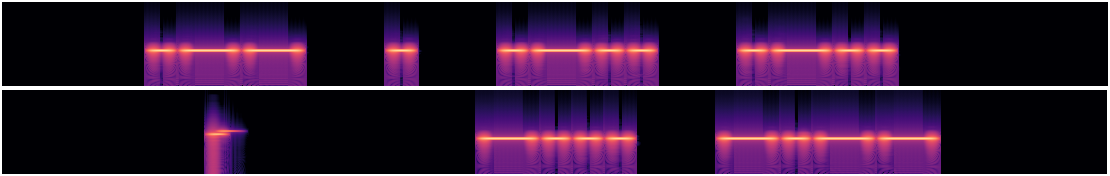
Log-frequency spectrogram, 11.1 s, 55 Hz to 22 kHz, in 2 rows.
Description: Morse code, heard as a keyed tone, about 15 wpm, spaced as for 11 wpm, 700 Hz. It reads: WELL BY
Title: 2x Character Spacing - Top 200 Words - 15wpm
